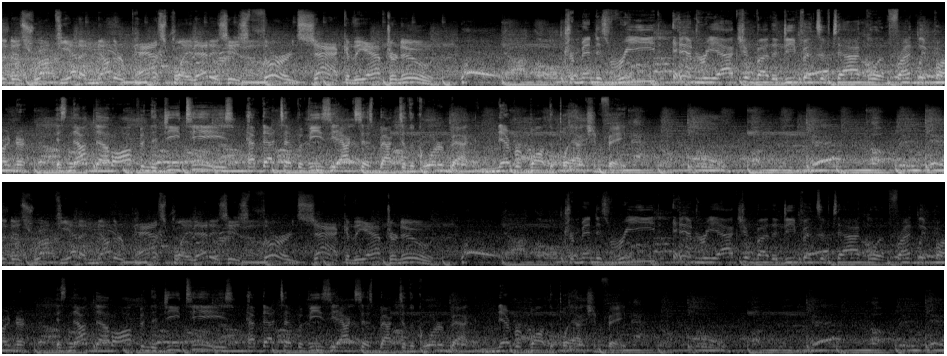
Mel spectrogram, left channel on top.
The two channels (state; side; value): quieter; right; 17.9 dB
